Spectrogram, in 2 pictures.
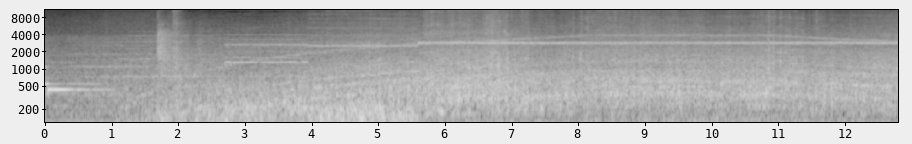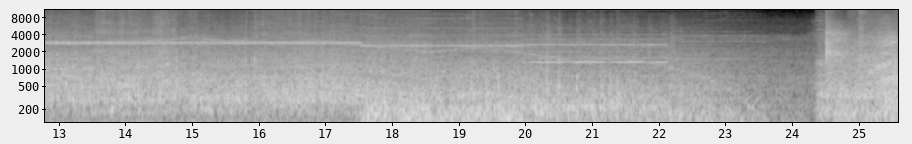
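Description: An R160A M subway train in the Roblox video game runs between stations, a steady loud rumble with a rising and falling motor whine across the middle stretch, brief door sounds near the end.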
